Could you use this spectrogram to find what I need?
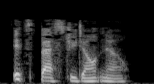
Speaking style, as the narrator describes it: Liv said

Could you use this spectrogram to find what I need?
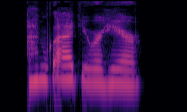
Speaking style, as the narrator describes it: Leslie said quietly

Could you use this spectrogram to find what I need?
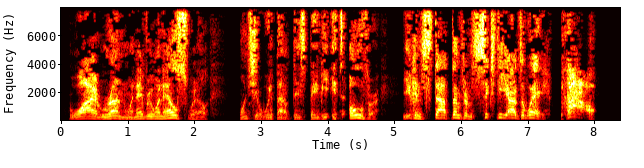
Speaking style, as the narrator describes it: He chuckled

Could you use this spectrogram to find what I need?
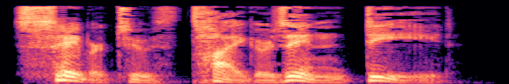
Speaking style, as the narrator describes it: His derisive snort

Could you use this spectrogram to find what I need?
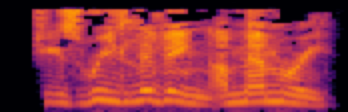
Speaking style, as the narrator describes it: said, grunting slightly

